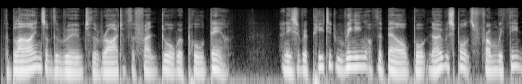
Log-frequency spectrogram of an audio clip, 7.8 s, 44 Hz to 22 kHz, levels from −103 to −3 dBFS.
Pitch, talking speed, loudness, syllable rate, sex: 125 Hz, 205 wpm, -18 LUFS, 4.9 syllables/s, male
